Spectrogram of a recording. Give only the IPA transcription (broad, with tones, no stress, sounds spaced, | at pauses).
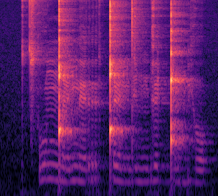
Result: t͡sʼ u˦˥ ŋ͡ǃ e˨˩˦ n e˨˩˦ r ǃ e˦˨ n d i˦˨ ŋ ɡ e˦˨ ɡ͡ǃ u˦˨ bʲ o˦˨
